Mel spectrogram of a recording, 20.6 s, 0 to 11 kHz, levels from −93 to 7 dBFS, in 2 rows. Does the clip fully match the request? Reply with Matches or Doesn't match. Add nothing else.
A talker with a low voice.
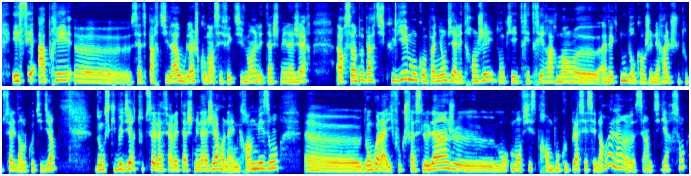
Doesn't match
